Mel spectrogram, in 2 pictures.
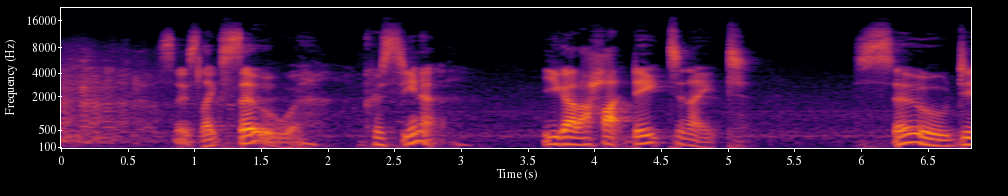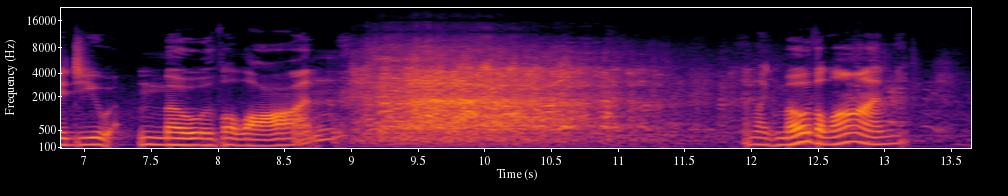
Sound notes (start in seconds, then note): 8.7 laughing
